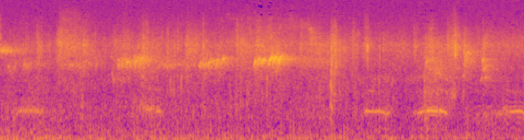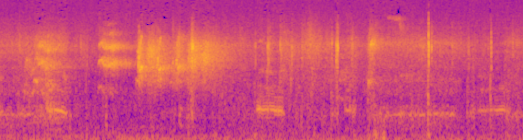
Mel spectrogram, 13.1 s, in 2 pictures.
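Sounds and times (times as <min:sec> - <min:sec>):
high bird calls: 0:00.0 - 0:10.1
low steady rumble: 0:00.0 - 0:13.0.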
